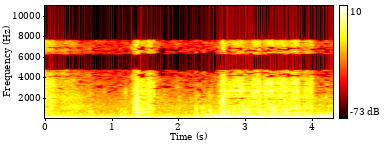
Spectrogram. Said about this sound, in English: We're really drifting. I'm going to try the engine again. Switch that lever back to the left.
